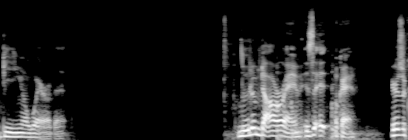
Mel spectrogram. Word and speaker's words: Ludum Dare: When I was young, I said Ludum Dare, but someone who is like Latin affiliated was like, oh, it's Ludum Dare. It's pronounced Ludum Dare.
